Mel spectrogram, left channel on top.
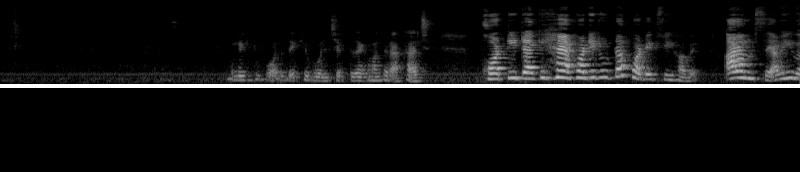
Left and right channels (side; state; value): right; silent; digital silence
